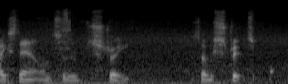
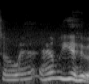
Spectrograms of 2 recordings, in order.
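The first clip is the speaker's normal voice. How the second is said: put-on high, louder sweet old lady greeting; 14 semitones higher, 9 dB louder than usual. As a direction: chirp it like a chatty old neighbour. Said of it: "She goes".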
